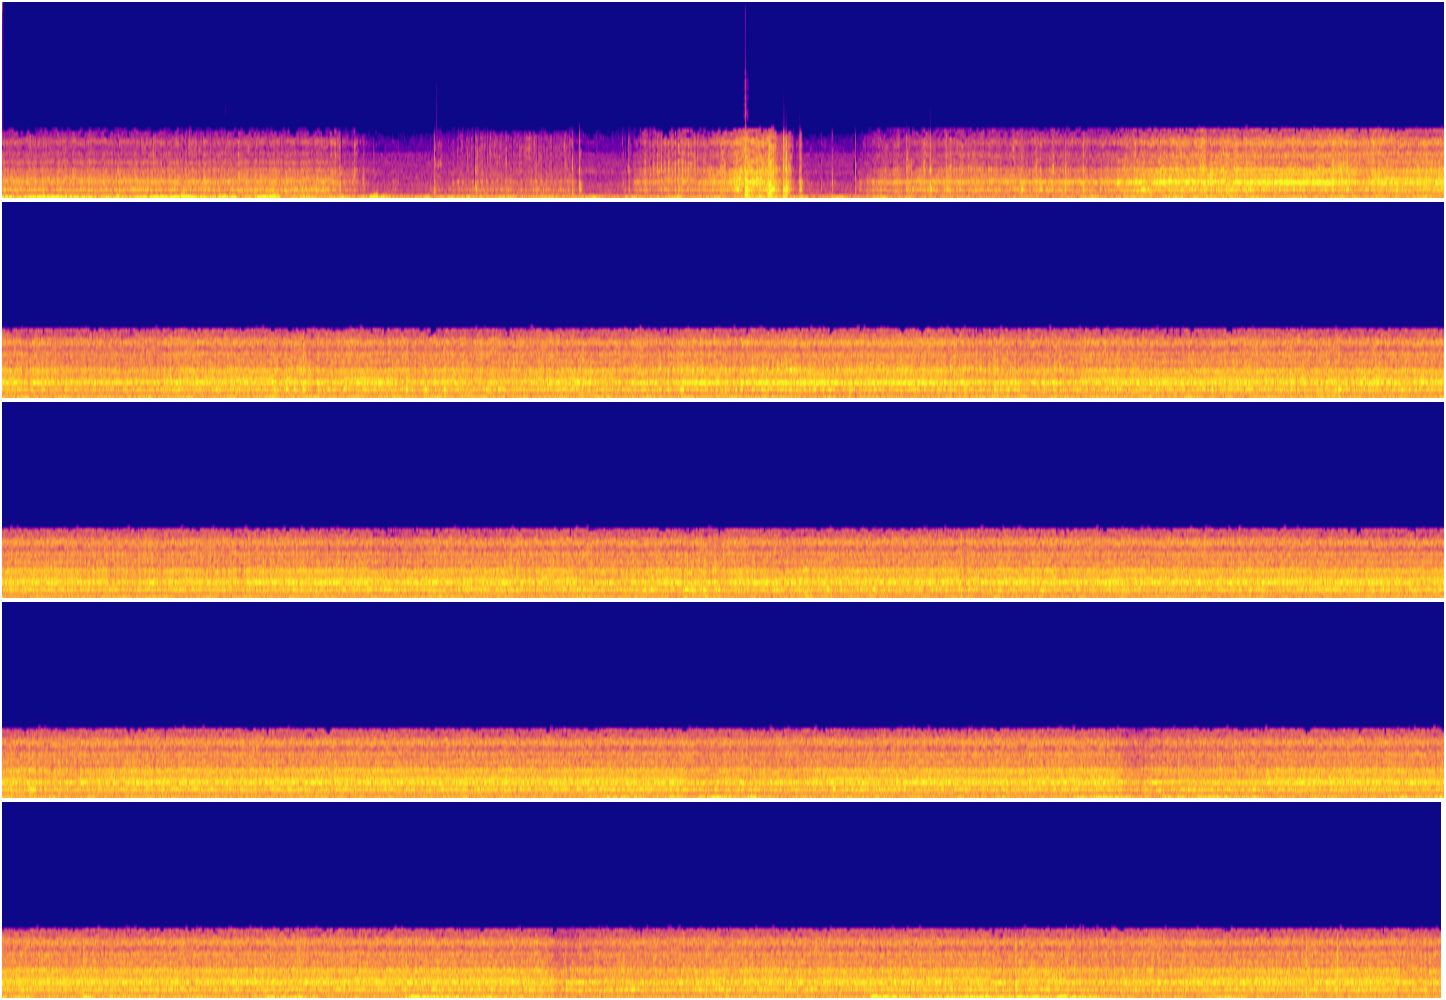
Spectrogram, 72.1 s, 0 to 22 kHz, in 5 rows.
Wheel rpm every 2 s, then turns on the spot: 70, 50, 10, 20, 40, 90, 160, 160, 160, 160, 160, 160, 160, 160, 160, 160, 160, 160, 160, 160, 160, 160, 160, 160, 160, 160, 160, 130, 160, 160, 160, 150, 160, 160, 160, 160.
4-6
